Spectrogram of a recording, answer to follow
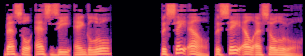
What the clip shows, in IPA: bɛseːl bɛseːls ɒŋɡolul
